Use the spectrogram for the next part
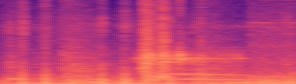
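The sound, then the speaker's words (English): Several sharp gunshots crack in quick, irregular succession during a firefight in which a team and its helicopter on the ground come under fire, standing out over a loud, steady roar of background noise. “But we're still under fire.”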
